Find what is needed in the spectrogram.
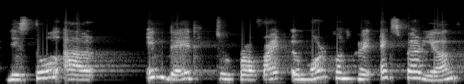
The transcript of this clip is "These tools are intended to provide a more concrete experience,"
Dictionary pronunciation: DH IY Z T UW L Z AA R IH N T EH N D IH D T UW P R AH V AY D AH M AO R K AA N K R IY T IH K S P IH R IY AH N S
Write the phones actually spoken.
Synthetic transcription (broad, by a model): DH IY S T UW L AA R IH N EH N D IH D T UW P R AH V AY D AH M AO R K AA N K R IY T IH K S P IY R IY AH N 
